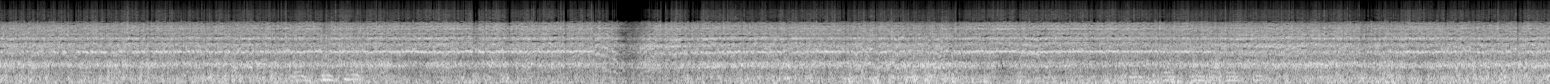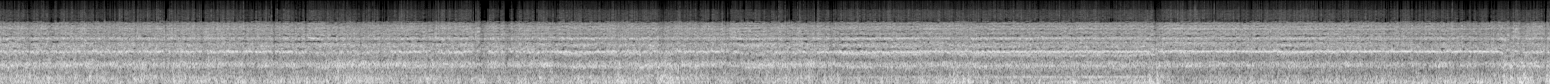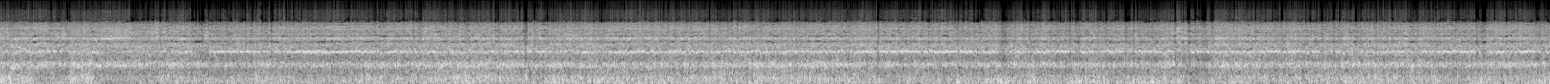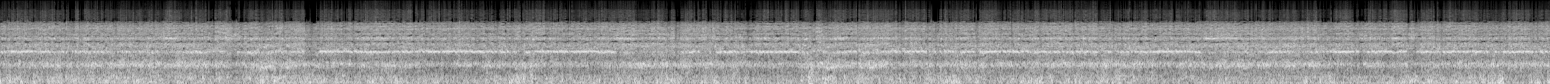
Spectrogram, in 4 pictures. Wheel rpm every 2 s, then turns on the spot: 230, 230, 200, 200, 230, 230, 220, 230, 230, 230, 220, 220, 210, 220, 230, 230, 230, 230, 230, 230, 240, 230, 230, 230, 230, 230, 230, 230, 230, 230, 230.
none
